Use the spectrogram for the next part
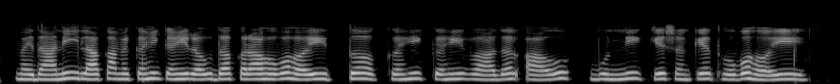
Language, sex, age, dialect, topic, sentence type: Magahi, female, 25-30, Central/Standard, agriculture, statement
